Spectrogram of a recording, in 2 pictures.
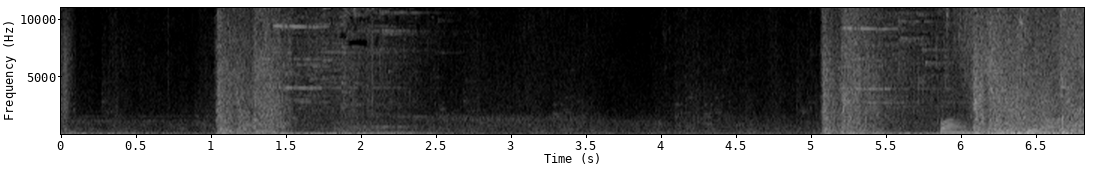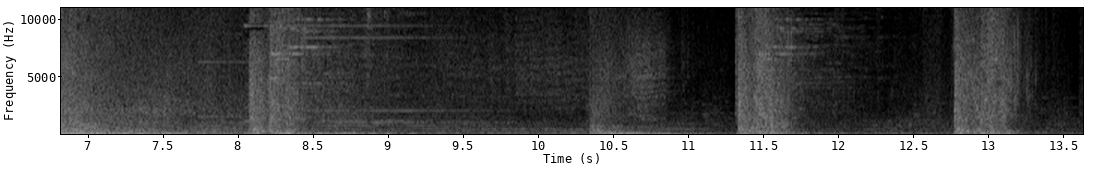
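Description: Fantasy combat sounds clash and thud in short bursts.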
